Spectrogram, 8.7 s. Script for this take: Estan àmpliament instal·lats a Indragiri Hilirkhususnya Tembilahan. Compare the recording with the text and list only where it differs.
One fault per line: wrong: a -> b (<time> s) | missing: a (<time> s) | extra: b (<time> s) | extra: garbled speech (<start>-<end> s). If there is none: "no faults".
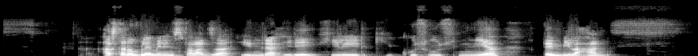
no faults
